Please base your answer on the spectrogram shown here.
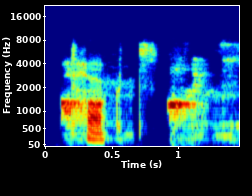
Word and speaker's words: talked: Talk, talked. There's no extra syllable there. It just blends right into the next sound. Talked. Oops, what did I just tell you? It's a T sound.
